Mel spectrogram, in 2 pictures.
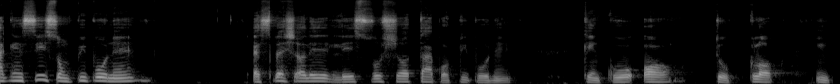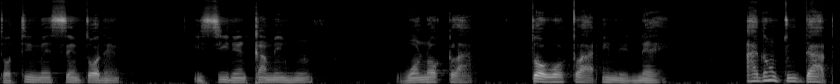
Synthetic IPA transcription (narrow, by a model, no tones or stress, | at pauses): ak̬ɛ̃nsisɔ̃mpiponɛ | ɛspɛʃalilesoʃatapɔpiponɛ̃ | kɛ̃nɡoɔ | toklɔb̚ | ĩntɔtẽnmɛ̃ntsɛ̃ntɔnɛ | ḭsinɛ̃nkãmĩɦũ | wɔ̃nɔkla | tɔwɔklaĩnenɛ | adõndudat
